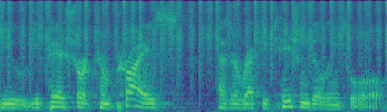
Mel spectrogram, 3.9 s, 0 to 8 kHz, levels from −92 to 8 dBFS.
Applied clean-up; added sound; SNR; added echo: none; Rattle (instrument); 9 dB; reverberation time 0.7 s.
